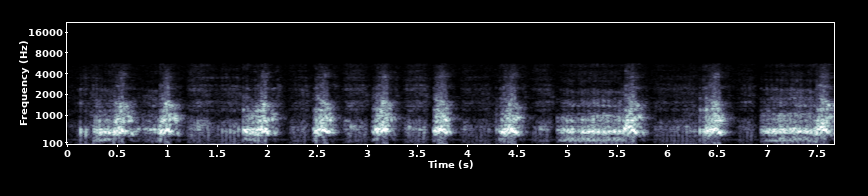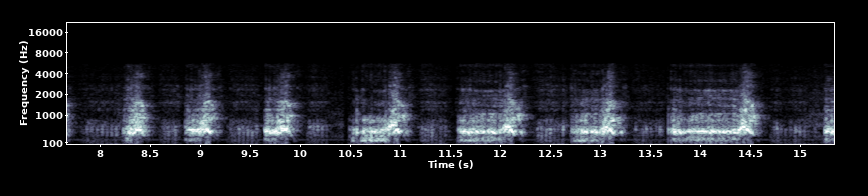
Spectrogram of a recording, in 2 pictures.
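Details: Dog begging with a steady run of short, hoarse barks and grunts, irregularly spaced, several per second at times, with little pause between bursts.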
